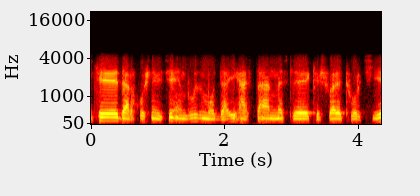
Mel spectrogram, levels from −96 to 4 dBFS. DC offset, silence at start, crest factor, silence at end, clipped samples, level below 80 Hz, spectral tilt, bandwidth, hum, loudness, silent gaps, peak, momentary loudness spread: under 0.1%; 0 s; 16 dB; 0 s; under 0.1%; -64 dBFS; -11.5 dB/octave; 4.4 kHz; none; -26 LUFS; none; -8 dBFS; 9 LU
